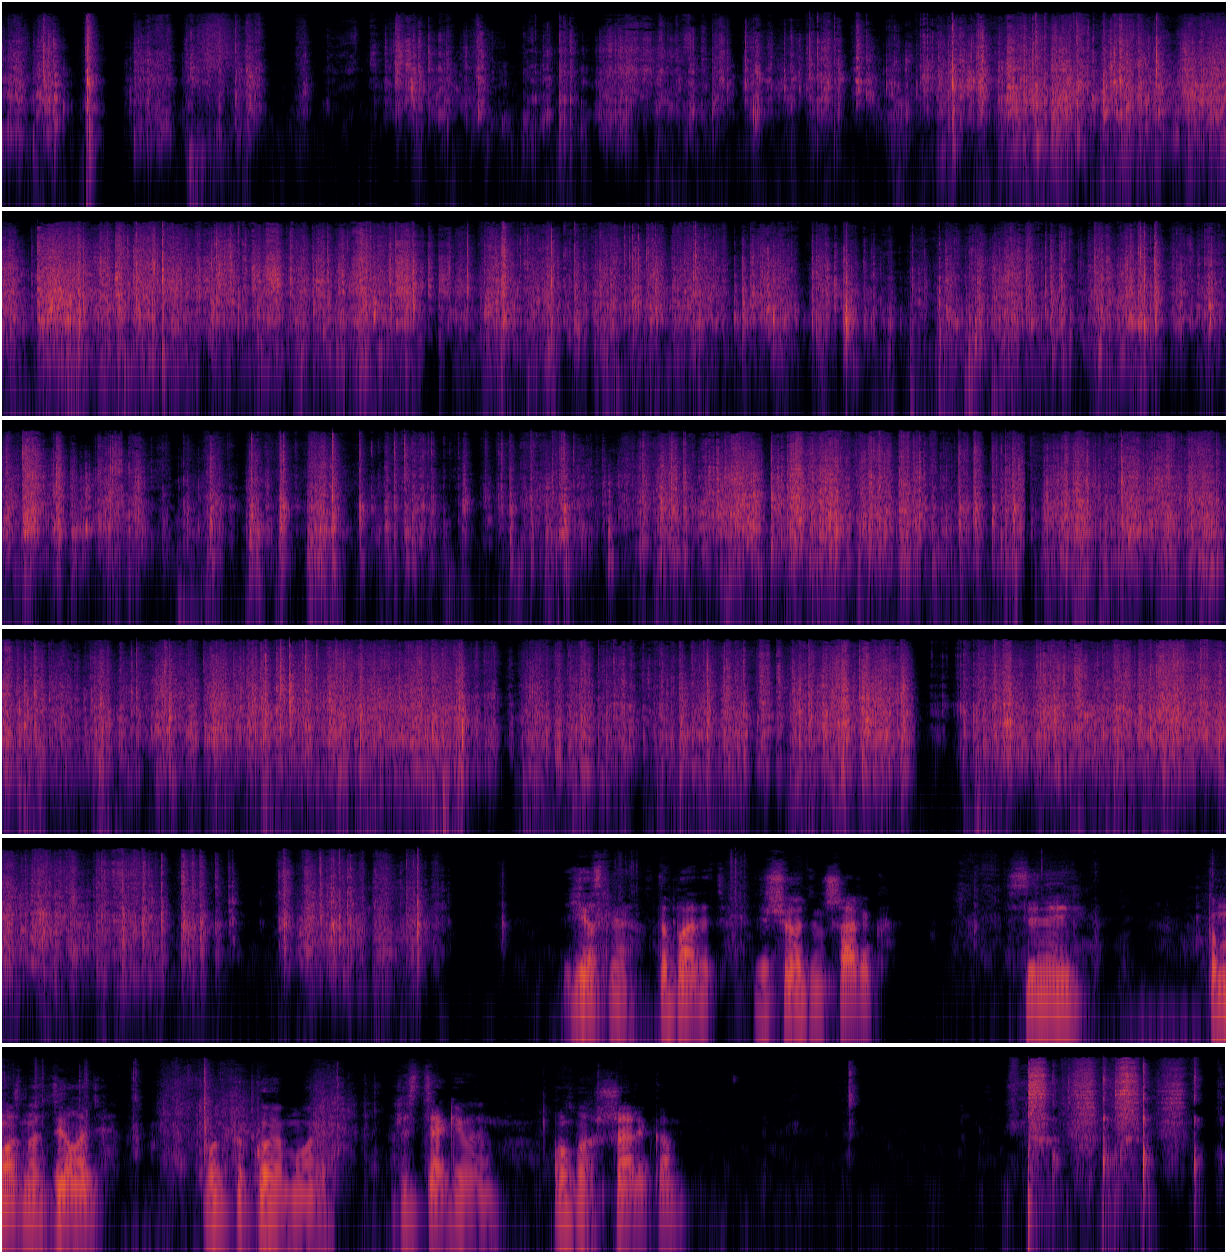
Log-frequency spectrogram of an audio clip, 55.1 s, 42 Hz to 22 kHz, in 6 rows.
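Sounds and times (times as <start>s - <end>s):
balloons squeaking against each other: 2.9s - 40.1s, 45.8s - 48.6s, 53.4s - 55.0s.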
